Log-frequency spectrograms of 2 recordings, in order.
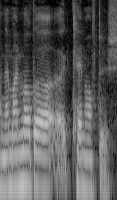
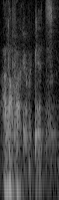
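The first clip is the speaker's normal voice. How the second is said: soft whisper; 15 dB quieter, faster than usual. Real, not acted. To the interviewer, a fond whispered aside about loving kids. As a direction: breathe the words out in a whisper. Repeating that she loves working with kids.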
